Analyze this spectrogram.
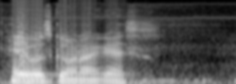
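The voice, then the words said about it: Sad, downcast tone. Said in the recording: “You sound a little sad.”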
